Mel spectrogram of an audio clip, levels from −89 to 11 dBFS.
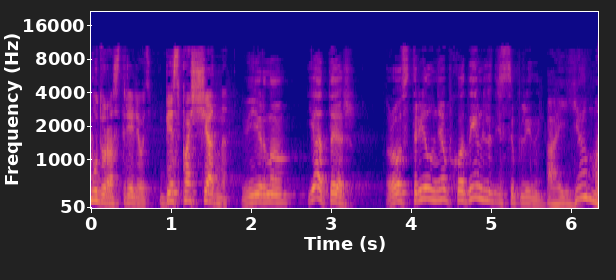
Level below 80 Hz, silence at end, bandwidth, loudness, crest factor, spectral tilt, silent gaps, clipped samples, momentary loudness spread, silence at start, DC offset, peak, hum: -70 dBFS; 0 s; 11 kHz; -27 LUFS; 18 dB; -4.5 dB/octave; none; under 0.1%; 9 LU; 0 s; under 0.1%; -8 dBFS; none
